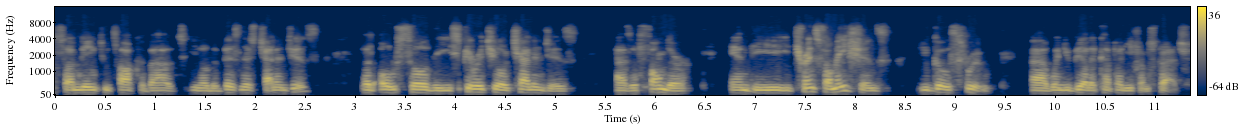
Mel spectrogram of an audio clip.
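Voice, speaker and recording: A man's medium-pitched voice with a dark, mellow tone and a French accent, in a dry, close sound with no echo. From France. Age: 30s. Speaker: startup founder. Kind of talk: personal story talk.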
